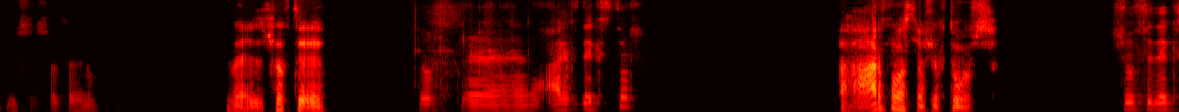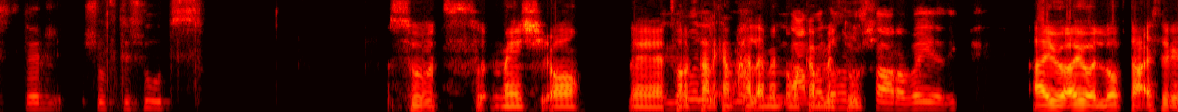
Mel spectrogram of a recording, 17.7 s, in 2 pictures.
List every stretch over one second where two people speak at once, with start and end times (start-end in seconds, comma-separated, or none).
13.8-15.5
